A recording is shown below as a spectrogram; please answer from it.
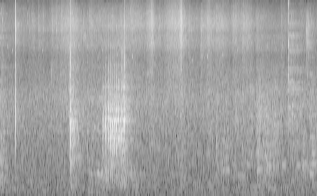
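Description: A metal fork clicking and scraping against ceramic bowls while someone eats, with a few sharp clicks near the start and a louder clatter about two seconds in.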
